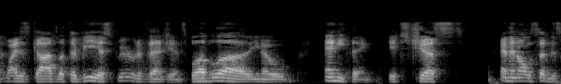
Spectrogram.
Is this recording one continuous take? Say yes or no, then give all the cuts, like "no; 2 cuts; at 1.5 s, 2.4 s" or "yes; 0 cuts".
no; 2 cuts; at 2.1 s, 3.8 s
